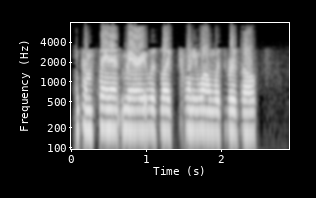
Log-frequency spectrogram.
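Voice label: Sheriff East County, scanner audio; MCSO - EAST; ThompsonPeakScot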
